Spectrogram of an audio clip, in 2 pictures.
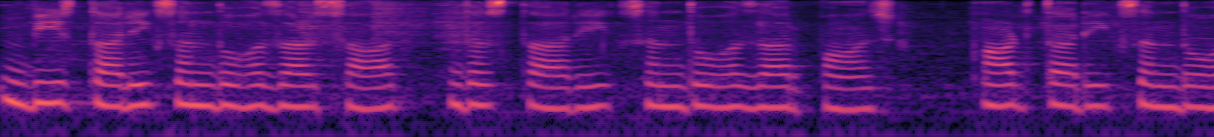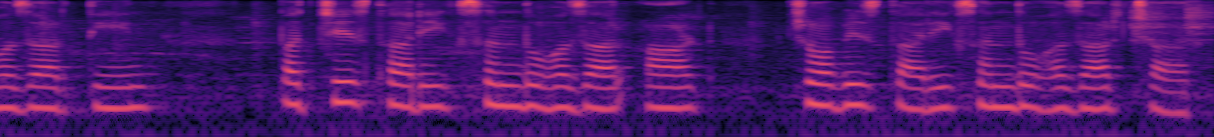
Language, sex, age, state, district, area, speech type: Urdu, female, 18-30, Uttar Pradesh, Gautam Buddha Nagar, urban, spontaneous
